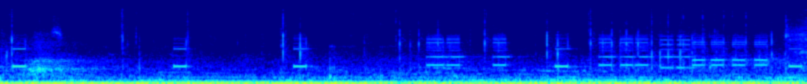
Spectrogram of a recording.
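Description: Touch-tone keypad beeps, each a short two-note tone as when keys on a phone keypad are pressed. A few come spaced apart at first, then a quick run of many follows in the second half.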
